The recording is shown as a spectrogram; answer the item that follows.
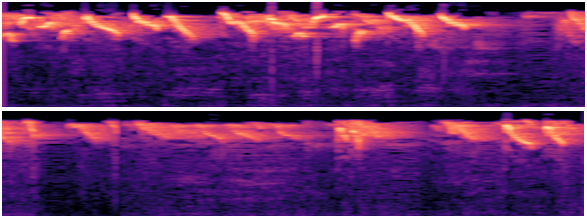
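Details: Oriental white-eye in energetic song: a loud, fast jumble of high twittering notes, easing into softer trills midway before surging strongly again.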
